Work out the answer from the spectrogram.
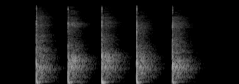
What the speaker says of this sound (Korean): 여러분, 다시 한번 박수 한번 치고 가겠습니다.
